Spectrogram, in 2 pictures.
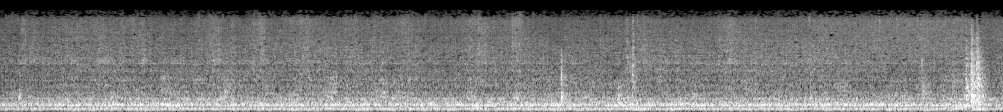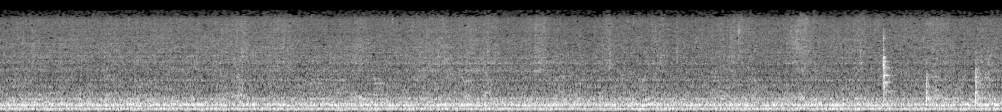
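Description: Garlic frying in a pan for a low carb keto cheeseburger bowl, a steady broadband sizzle with stirring scrapes running continuously, near and moderately loud, with one brief sharper clatter midway and no talking.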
